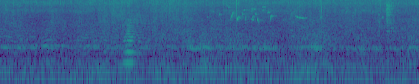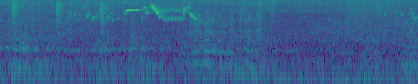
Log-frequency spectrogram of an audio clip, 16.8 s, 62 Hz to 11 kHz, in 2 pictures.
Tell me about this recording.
A hive of bees in the back yard at Cambria Rd. Bees, schoolyard, birds, planes. A hot day after morning storms. WLD 2014. Roland R-9 with electret stereo omnis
